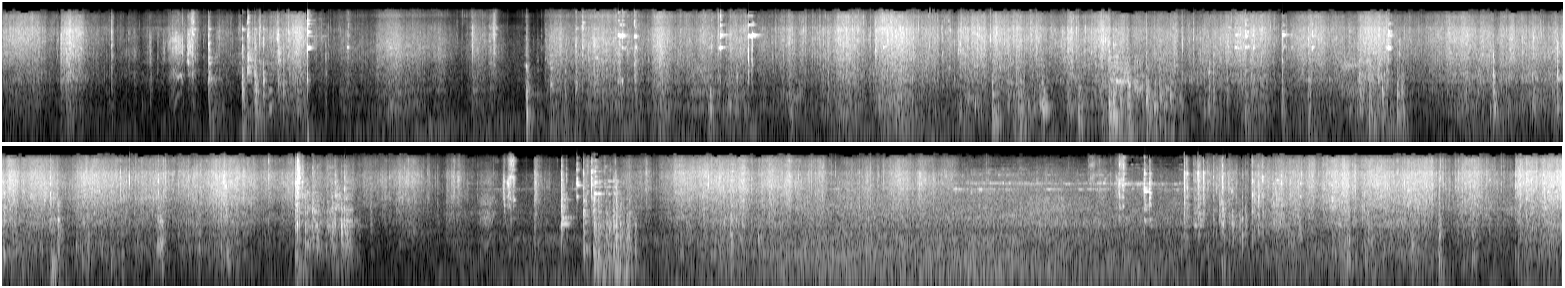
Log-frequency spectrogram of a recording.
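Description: Rubbish being sorted by hand in a bin liner: plastic bags and packaging rustling and crinkling, with repeated clinks and knocks of glass bottles and containers against each other.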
